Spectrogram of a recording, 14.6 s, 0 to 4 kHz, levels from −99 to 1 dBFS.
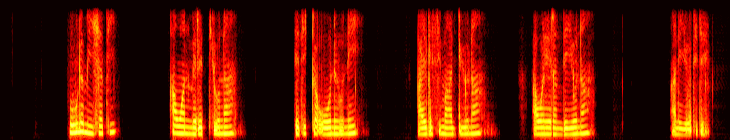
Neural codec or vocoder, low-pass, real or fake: codec, 16 kHz, 16 kbps, FreqCodec, smaller model; 3.6 kHz; fake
